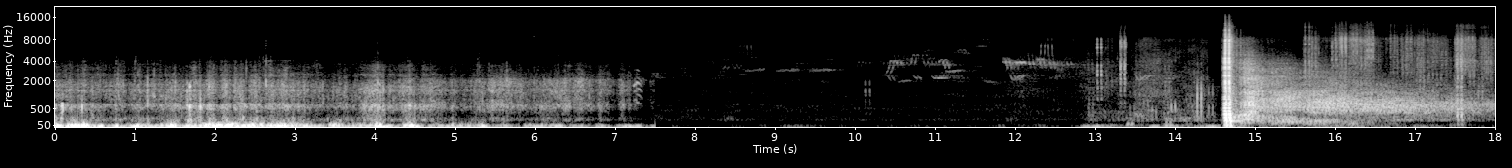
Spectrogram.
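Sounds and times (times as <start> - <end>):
rushing noise after shot: 14.6 - 18.0
shotgun shot: 14.6 - 18.0.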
